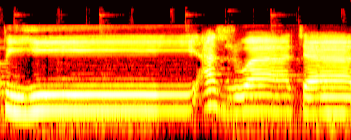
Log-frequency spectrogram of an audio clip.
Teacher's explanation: Nah, ini mat silah tawila, bacanya panjang, ya.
